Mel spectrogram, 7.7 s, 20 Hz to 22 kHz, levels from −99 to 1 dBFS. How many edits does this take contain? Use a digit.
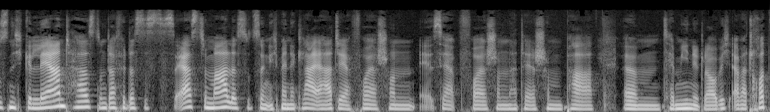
1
